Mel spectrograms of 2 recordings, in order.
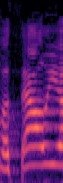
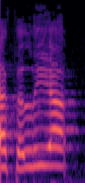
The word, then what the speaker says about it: Athaliah: Okay, so it introduces us first to this woman by the name of Athaliah or Athaliah, depending on how you want to pronounce it.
